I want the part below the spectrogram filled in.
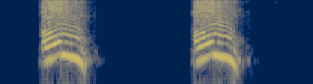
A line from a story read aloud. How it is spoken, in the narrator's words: cried Archie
